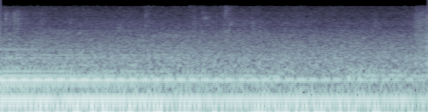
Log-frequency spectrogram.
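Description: A chord on a nylon-string classical guitar ringing on and slowly fading, a low bass note held under several higher notes.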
